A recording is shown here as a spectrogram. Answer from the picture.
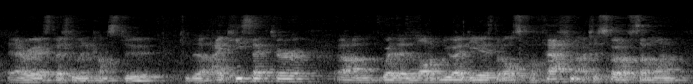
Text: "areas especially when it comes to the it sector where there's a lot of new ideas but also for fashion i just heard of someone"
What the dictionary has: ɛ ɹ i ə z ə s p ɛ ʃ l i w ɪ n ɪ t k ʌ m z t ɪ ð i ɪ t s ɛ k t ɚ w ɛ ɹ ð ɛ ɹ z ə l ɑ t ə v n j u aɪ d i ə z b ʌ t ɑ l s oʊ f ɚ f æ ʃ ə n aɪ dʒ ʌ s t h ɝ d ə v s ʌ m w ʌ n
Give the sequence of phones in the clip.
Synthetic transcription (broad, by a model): ɛ ɹ i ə ə s p ɛ ʃ l i w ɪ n ɪ t k ʌ m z t ɪ ð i ɪ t s ɛ k t ɚ w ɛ ɹ ð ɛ ɹ z ə l ɑ t ə v n j u aɪ d i ə z b ʌ t ɑ l s oʊ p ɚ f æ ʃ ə n aɪ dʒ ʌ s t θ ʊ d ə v s ʌ m w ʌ n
